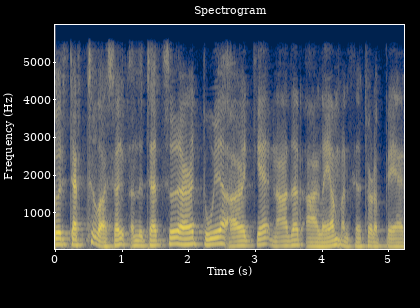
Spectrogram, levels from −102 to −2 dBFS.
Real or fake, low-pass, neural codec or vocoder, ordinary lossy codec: fake; 5.4 kHz; codec, 16 kHz, 1.1 kbps, Voila-Tokenizer; none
